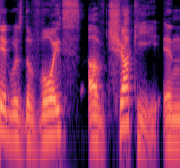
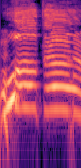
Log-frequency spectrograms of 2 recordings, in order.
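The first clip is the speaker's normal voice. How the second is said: put-on emotional shout, higher and louder; 9 dB louder than usual. Retelling an emotional scene from the first one: imitating Eric Roberts' emotional cry. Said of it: "Eric Roberts is very emotional".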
